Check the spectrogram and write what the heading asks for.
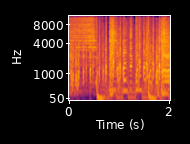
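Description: Hip hop track with a DJ scratching a record over the beat: quick short scratch strokes between kick drum hits, the kick coming back in about half a second in.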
